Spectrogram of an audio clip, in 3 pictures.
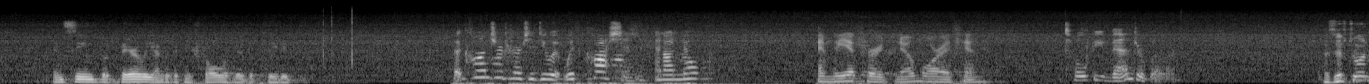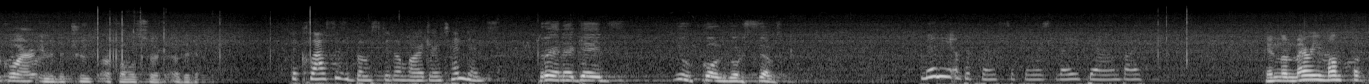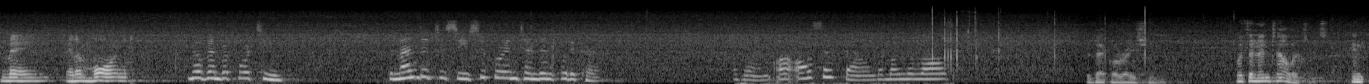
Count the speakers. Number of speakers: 10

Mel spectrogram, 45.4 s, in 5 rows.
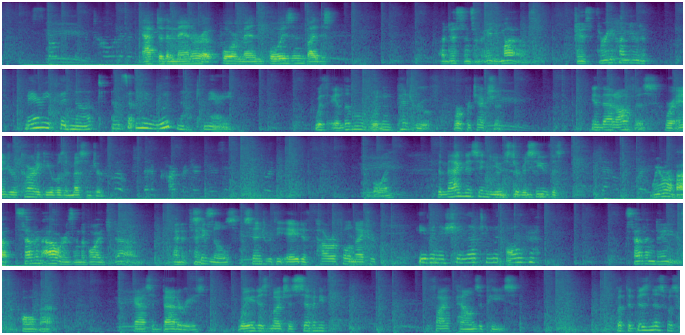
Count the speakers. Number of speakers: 5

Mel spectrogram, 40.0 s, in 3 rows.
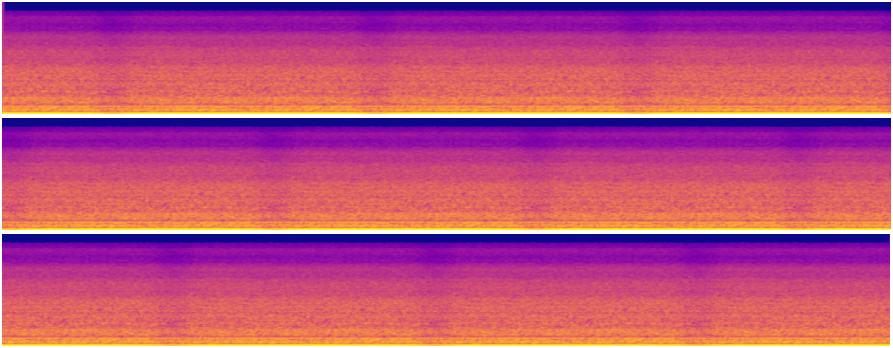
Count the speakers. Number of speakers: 0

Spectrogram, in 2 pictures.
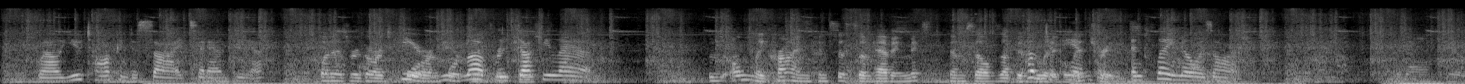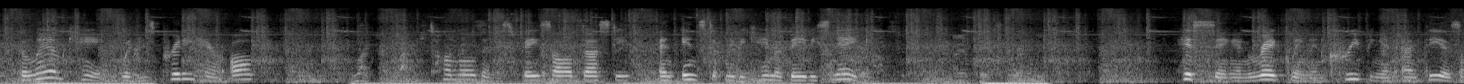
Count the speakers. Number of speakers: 3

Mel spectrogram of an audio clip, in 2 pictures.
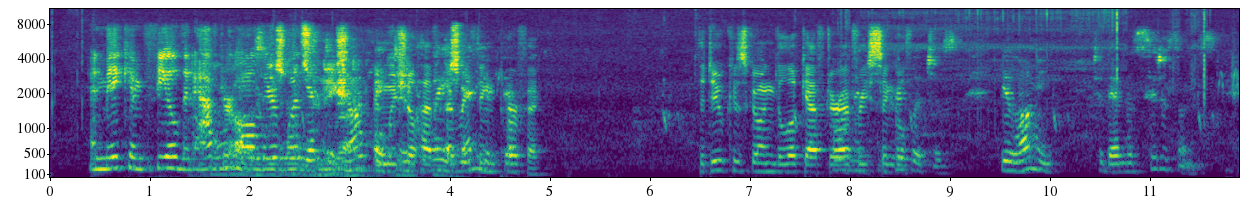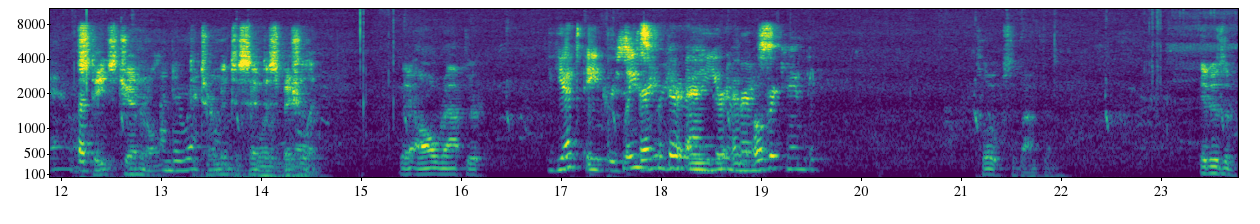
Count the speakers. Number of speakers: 6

